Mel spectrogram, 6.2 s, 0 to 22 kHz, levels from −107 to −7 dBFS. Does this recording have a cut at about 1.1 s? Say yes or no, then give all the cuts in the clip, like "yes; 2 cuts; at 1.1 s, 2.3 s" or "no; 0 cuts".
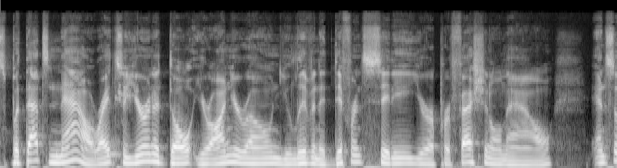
no; 0 cuts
